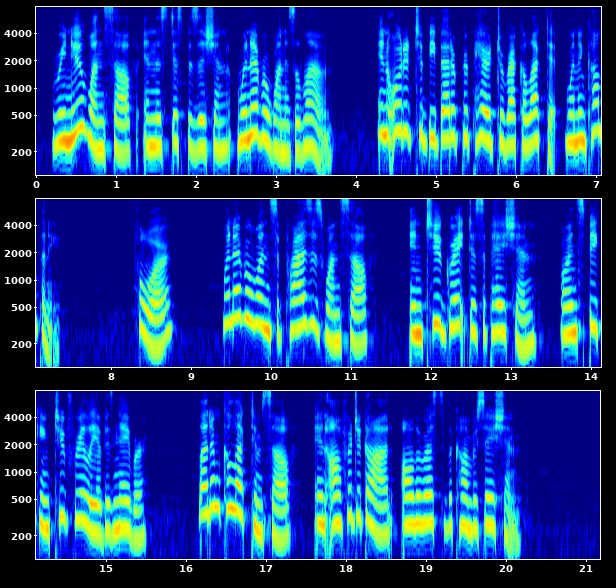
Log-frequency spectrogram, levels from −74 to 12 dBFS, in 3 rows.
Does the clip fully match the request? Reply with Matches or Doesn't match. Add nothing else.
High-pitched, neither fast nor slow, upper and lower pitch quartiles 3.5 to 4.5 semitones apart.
Matches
